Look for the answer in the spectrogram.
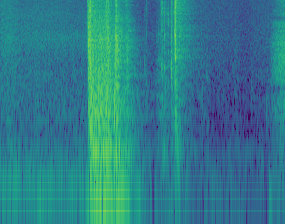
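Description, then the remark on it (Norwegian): A door shuts with a loud thump as someone leaves, followed a moment later by a smaller click as it settles. Quiet room tone surrounds it, with no voices. “Gå ut den døra!”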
